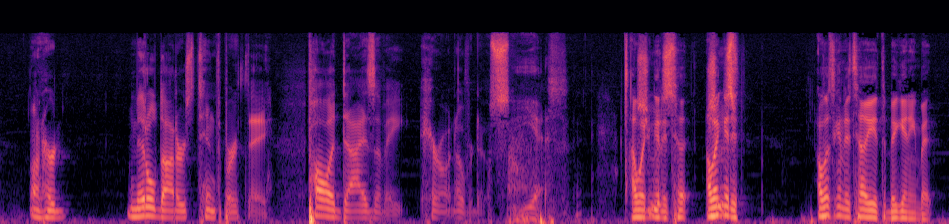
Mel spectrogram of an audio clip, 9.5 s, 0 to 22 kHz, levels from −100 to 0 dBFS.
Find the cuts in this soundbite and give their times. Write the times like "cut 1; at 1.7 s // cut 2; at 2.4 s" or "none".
cut 1; at 3.0 s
